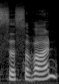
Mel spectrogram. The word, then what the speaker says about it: Sisavanh: you good morning good morning my name is sisavon that's spelled s as in Sam I is an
